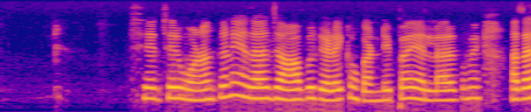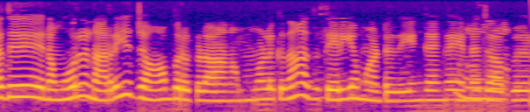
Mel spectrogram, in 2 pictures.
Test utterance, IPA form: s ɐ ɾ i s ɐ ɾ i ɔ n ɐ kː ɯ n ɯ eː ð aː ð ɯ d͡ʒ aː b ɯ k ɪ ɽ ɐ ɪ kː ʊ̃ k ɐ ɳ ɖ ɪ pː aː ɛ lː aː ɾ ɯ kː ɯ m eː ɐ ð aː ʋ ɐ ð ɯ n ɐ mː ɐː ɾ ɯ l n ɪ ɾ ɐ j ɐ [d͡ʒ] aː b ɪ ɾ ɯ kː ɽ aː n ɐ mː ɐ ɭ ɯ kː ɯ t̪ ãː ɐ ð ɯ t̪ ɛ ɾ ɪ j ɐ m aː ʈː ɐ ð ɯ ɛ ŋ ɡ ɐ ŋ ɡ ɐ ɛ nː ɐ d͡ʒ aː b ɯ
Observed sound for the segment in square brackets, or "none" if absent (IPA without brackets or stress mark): d͡ʒ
